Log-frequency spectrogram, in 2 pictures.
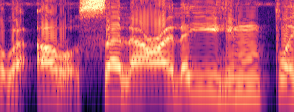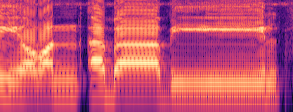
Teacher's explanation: را ساکن سے پہلے زبر ہے تو یہ را موٹا ہوگا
